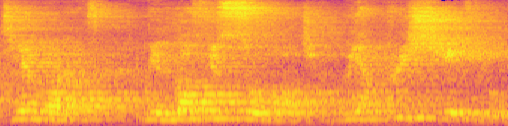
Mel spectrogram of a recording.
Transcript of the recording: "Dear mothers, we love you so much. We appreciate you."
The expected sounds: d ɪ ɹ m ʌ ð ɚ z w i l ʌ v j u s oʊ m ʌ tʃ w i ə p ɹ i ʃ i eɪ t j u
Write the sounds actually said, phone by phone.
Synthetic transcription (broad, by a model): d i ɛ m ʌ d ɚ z w i l ʌ v j u s oʊ m ʌ tʃ w i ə p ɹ i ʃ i eɪ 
